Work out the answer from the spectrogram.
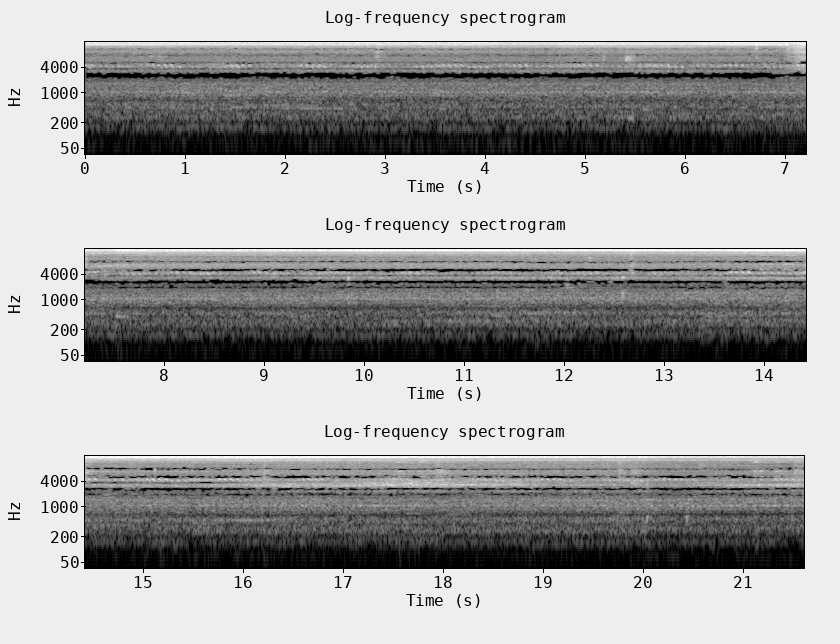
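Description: Freight cars rolling past at steady speed: a continuous noise of steel wheels running on the rails.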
